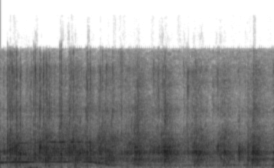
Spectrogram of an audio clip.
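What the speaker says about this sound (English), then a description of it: "Can we do some more applause" Applause from an audience at an energy awards ceremony in Ghana: loud, dense, sustained clapping filling the room without pause, with a faint steady tone over it.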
